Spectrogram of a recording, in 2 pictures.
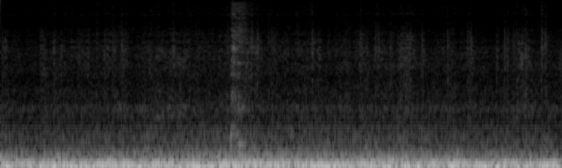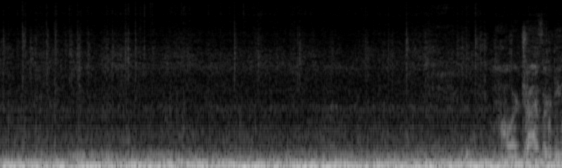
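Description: A car cruising steadily on a road in Portugal, a constant low engine and tyre rumble filling the cabin throughout, with a few faint clicks and brief higher sounds near the end.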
